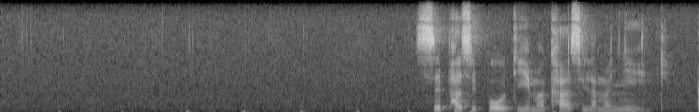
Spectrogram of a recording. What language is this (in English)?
Swati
